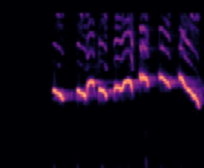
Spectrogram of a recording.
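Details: Female Oriental magpie-robin calling a male: after a brief silence comes an unbroken run of short whistled slurs that climbs slightly, then ends in a falling note.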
